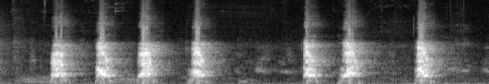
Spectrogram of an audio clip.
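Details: Rapid barking from a German Pointer and a Dachshund set against each other: seven loud, harsh barks, four in a quick run, a brief pause, then three more, over a quiet background.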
